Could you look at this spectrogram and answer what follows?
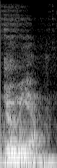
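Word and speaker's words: Idumea: And a great multitude from Galilee followed him and from Judea and Jerusalem and I don't know how you pronounce that. Adumia.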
